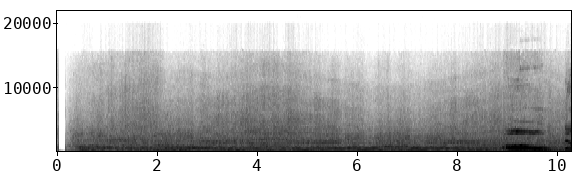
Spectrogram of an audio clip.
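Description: Race car engine sound from a race replay in the iRacing simulator at Chicagoland, a continuous loud engine drone with shifting pitch as the car spins, and a sharp squeal near the end.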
